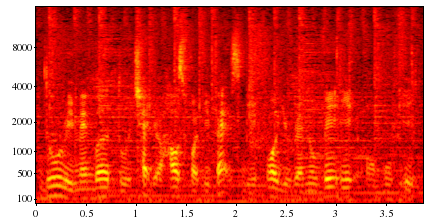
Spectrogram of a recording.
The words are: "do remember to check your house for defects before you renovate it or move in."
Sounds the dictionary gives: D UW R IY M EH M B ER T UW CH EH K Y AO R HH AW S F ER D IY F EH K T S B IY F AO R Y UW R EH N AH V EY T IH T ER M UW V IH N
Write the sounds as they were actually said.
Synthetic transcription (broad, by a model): D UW R IY M EH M B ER T UW CH EH K Y AO HH AW S F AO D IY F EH T S B IY F AO Y UW R EH N AH V EY T IH T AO M UW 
